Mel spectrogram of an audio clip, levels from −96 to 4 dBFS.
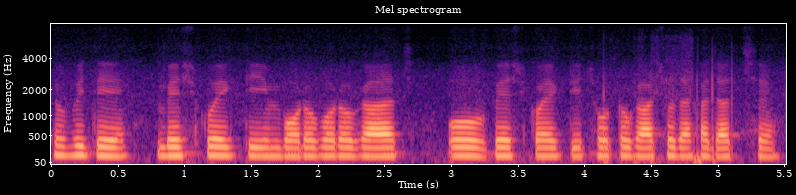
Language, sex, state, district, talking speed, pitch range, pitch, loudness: Bengali, male, West Bengal, Cooch Behar, 150 wpm, 135-140 Hz, 135 Hz, -17 LUFS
